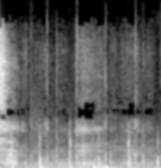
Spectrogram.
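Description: Handling noise of a phone held in the hand while the screen is fiddled with: scattered light clicks and a dull thump about a second in.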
